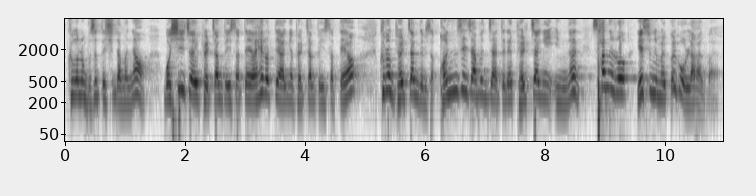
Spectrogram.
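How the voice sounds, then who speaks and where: A woman's voice: on the high side, lively intonation, fairly quick, mellow. A woman pastor preaching a Sunday sermon, putting questions to the congregation and acting out quoted voices. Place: church.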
